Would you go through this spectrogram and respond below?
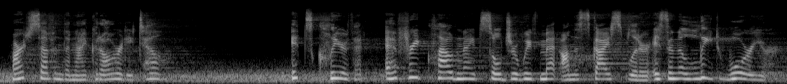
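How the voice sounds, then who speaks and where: A woman's voice: a little high, steady tone, moderate pace, slight background noise, lightly acted. A woman voicing a confident young swordswoman in a video game, speaking with youthful, composed command. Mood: businesslike. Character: confident young swordswoman, mentor to a nervous girl. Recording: long hall reverb over game music.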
